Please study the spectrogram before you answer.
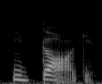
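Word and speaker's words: idag: сьогодні так Звертаю увагу ми не вимовляємо літеру Ґ в слові і догі так форідо так ferido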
